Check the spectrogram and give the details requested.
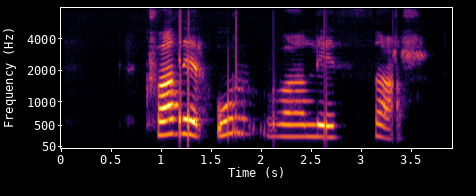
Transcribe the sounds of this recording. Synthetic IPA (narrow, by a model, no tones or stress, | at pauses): kʰvaːðɛɾuɾvaːlɪð | θaɾ̥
